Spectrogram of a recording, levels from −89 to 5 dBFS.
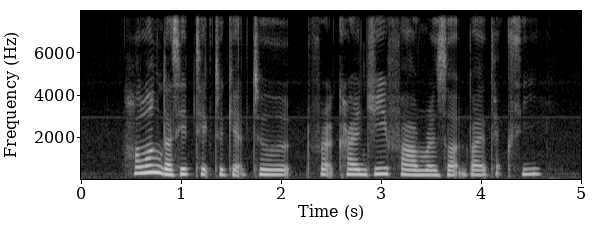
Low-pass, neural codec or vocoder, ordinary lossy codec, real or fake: none; none; none; real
